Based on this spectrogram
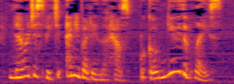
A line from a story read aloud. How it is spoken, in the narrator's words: said the mother, flushing indignantly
